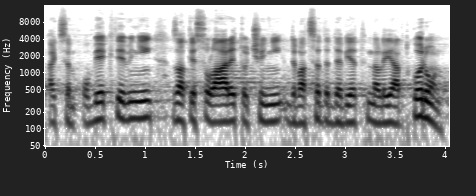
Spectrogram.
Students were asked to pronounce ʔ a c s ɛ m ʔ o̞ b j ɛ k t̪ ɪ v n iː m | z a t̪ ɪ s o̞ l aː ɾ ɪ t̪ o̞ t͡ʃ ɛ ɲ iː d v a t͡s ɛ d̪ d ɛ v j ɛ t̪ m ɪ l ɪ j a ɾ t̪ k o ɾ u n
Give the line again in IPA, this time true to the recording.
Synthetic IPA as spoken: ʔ a c s ɛ m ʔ o̞ b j ɛ k t̪ ɪ v ɲ iː | z a t̪ ɪ s o̞ l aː ɾ ɪ t̪ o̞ t͡ʃ ɛ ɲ iː d v a t͡s ɛ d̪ d ɛ v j ɛ t̪ m ɪ l ɪ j a ɾ t̪ k o ɾ u n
